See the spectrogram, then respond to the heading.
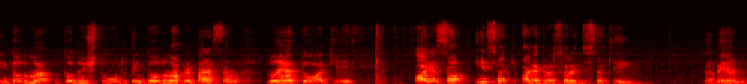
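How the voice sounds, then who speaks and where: A woman speaks at a high pitch with ordinary pitch variation. She leaves long, frequent pauses. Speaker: vlogger and theatre student. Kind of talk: casual vlog explaining theatre and voice care. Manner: casual, with filler words.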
